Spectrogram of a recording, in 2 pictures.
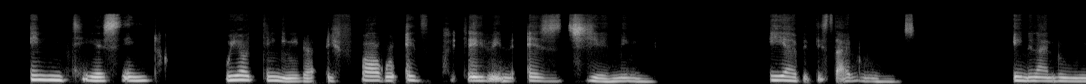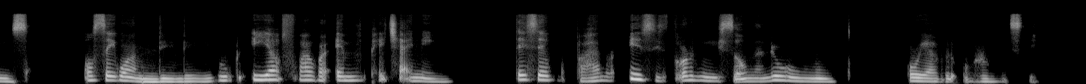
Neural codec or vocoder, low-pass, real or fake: codec, 16 kHz in and 24 kHz out, 0.9 kbps, LongCat-Audio-Codec, four codebook decoder; 10.8 kHz; fake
